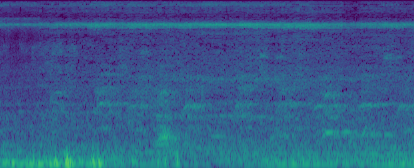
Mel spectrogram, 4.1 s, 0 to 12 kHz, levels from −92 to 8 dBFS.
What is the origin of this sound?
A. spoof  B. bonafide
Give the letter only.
A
